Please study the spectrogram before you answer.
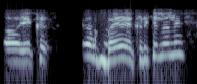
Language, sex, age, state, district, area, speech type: Telugu, male, 18-30, Telangana, Warangal, rural, conversation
